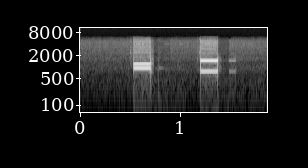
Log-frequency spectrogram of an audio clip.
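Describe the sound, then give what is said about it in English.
Two telephone keypad tones, star then 6 pressed to mute a call: short, steady dual-pitched beeps spaced about half a second apart, alone on a quiet line. “Okay, which button do I push to mute? Star 6.”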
